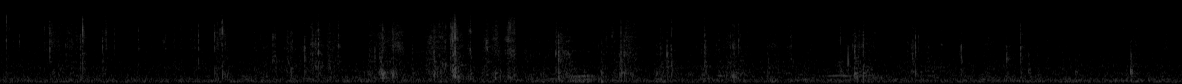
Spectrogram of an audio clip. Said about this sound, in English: Take that piece of paper I give you to crumble up and open it up.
